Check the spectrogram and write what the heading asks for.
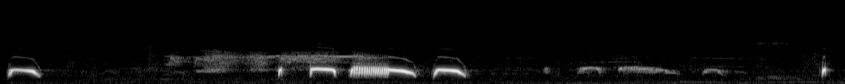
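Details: Spotted dove lure song used to attract birds for trapping: a short note, then three or four clear cooing notes near one pitch, including a longer rolling coo, followed by softer quieter coos.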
